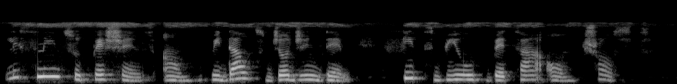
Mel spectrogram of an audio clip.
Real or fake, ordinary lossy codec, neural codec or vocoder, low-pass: real; none; none; 7.2 kHz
